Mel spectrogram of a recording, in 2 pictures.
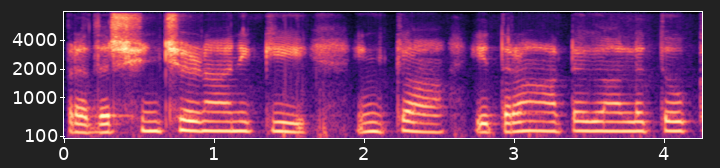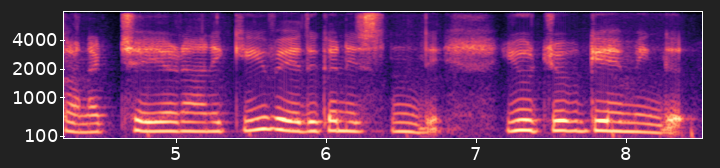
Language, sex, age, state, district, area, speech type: Telugu, female, 18-30, Andhra Pradesh, East Godavari, urban, spontaneous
